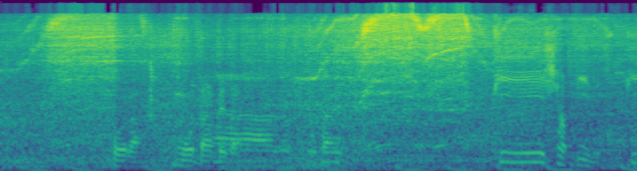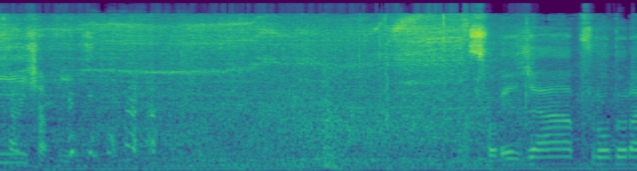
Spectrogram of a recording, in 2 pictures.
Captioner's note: laughs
